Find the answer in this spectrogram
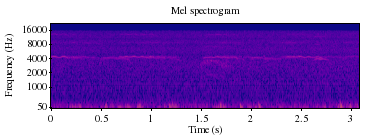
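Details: At a blue-winged pitta nest with parents feeding earthworms to chicks, two long thin high whistles sound in succession, the second with a brief dip, against low outdoor rumble.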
